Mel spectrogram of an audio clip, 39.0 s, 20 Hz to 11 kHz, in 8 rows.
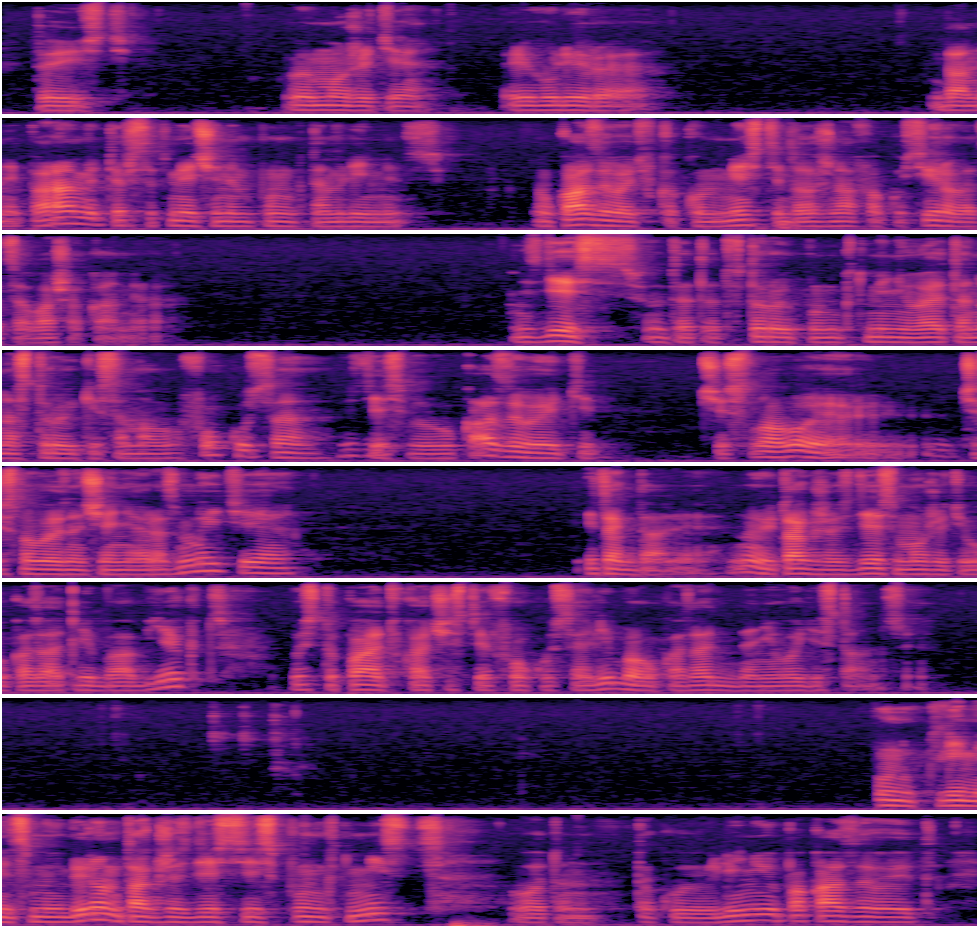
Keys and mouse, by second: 0.0 Escape, 0.7 click, 0.9-4.5 middle drag, 6.6 click, 14.2 click, 20.4 click, 29.8 click, 32.9-35.6 drag, 35.6-39.0 middle drag.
